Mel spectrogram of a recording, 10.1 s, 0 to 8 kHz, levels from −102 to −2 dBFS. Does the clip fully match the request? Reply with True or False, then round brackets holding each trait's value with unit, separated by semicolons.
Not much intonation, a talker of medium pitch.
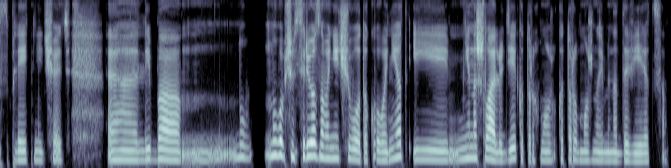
False (3.7 semitones; 165 Hz)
